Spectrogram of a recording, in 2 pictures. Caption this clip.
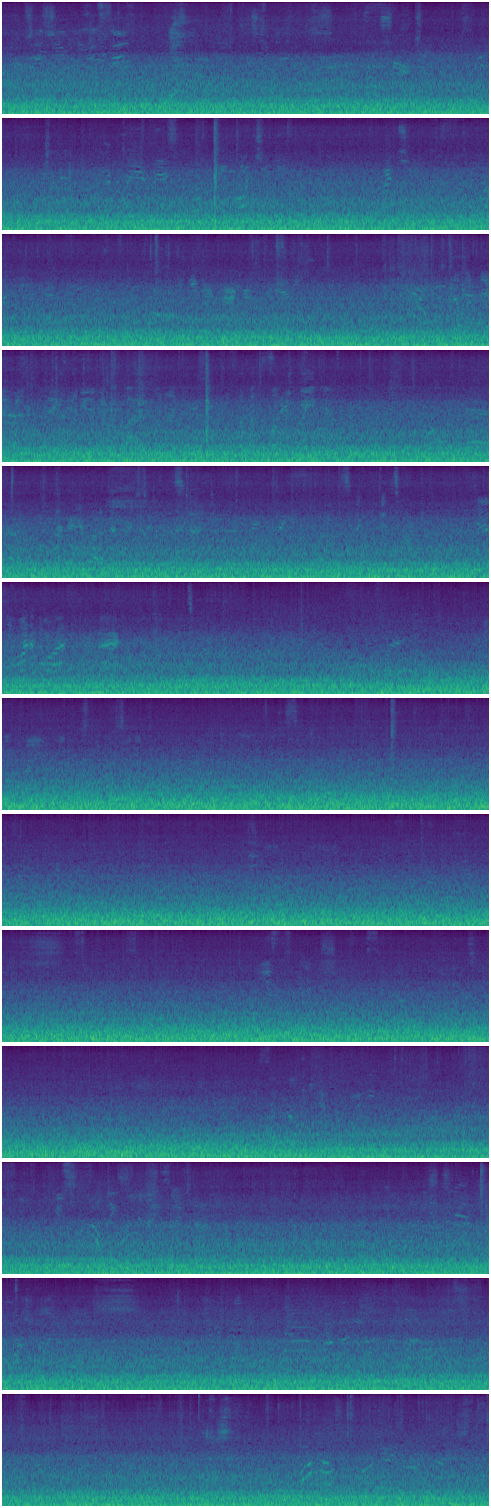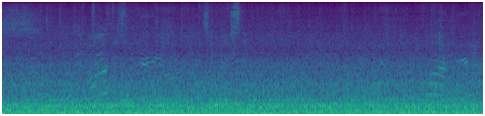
Airplane Interior
ambience from the inside of a large airline plane
field-recording, voices, noise, chatter, airplane, interior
